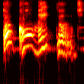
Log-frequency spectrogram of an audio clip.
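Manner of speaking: high, slow, affronted retort; indignant mouse. Acted.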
